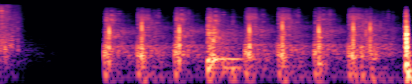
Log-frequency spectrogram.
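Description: Footsteps clank steadily on a metal floor.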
